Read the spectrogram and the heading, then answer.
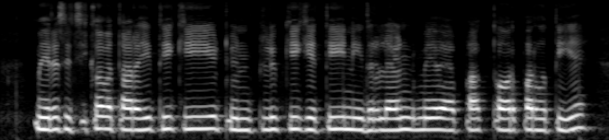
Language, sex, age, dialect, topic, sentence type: Hindi, female, 56-60, Awadhi Bundeli, agriculture, statement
